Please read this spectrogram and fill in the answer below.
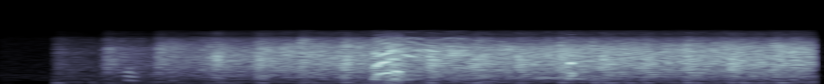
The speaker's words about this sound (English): Sorry, Goldie has an applause button.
